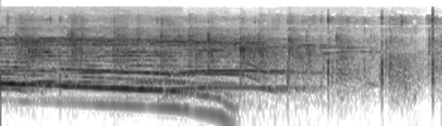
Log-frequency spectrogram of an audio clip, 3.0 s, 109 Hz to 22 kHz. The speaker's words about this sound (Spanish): Ok, gente, ahorita hablé de chisteando, pues permítame presentarle al siguiente comediante, que es 50% de ese espectáculo. ¡Fuerte aplauso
